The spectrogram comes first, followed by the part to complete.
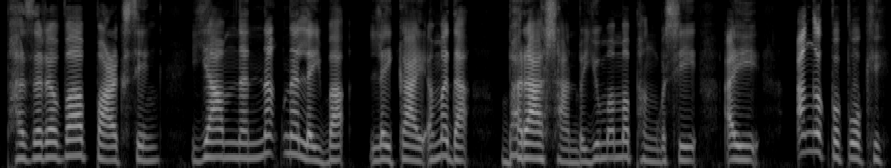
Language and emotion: Manipuri, surprised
